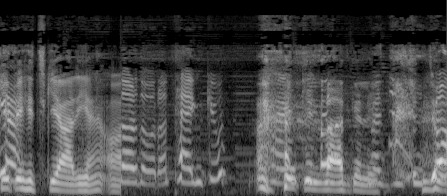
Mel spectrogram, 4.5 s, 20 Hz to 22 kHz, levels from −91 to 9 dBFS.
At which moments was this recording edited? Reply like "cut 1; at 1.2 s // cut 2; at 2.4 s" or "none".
cut 1; at 1.2 s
